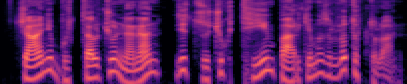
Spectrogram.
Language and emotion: Kashmiri, happy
